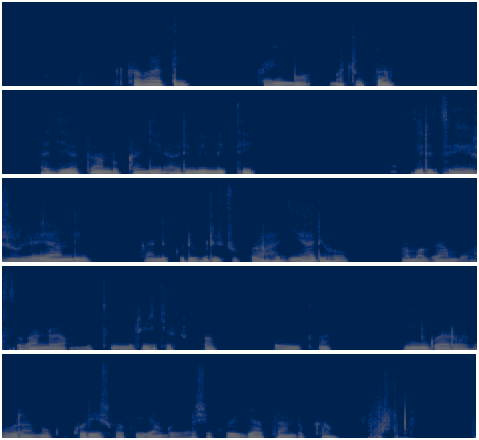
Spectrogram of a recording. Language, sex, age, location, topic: Kinyarwanda, female, 25-35, Kigali, health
